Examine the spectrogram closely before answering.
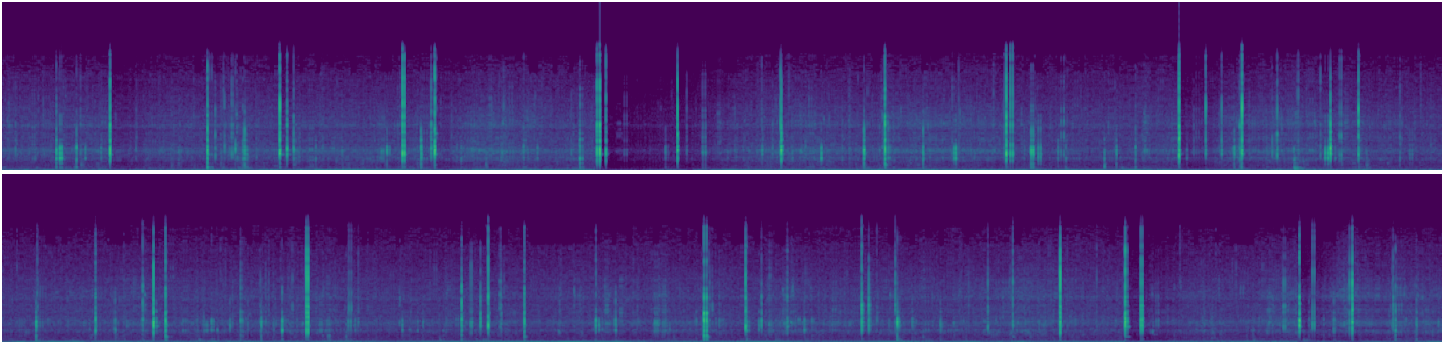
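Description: Jeep driving off-road: a steady low engine and drivetrain rumble with frequent irregular knocks and clicks as the vehicle works over rough trail, with a brief break about six seconds in.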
